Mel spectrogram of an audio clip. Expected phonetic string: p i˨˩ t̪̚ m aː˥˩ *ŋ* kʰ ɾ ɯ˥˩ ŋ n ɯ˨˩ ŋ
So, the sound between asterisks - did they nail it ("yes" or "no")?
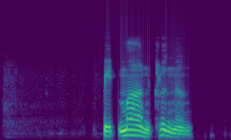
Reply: no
